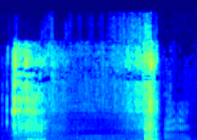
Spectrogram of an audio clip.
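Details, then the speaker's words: Speaker's own mechanical ventilator, heard while they talk during recovery from an illness: two rushing, low whooshing air bursts with a quiet hiss between them as it cycles. "I'm glad to be back my name is renan [Music] m that noise you're hearing is my"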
